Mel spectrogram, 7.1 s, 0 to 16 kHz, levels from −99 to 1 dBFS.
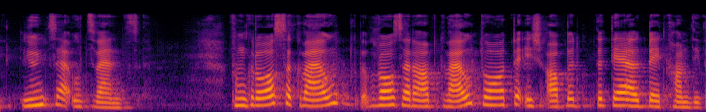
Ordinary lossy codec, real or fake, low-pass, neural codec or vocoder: none; fake; 9.9 kHz; autoencoder, 22.05 kHz, a latent of 192 numbers a frame, VITS, trained on one speaker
